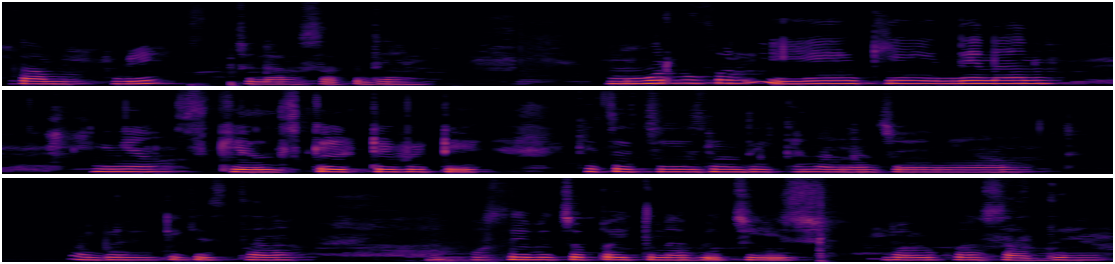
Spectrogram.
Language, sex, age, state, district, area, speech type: Punjabi, female, 18-30, Punjab, Faridkot, urban, spontaneous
